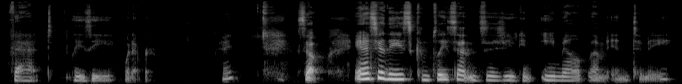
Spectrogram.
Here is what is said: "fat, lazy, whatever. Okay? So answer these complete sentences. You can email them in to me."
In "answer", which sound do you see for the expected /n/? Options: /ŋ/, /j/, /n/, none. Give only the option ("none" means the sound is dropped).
/n/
